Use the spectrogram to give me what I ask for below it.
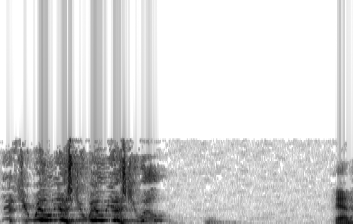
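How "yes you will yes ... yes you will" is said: put-on high, loud, shrill-pitched yell at a child; parent yelling back. Parent losing self-control, yelling back at screaming toddler. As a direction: shout the child down, pitch soaring. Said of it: "tempted to raise your voice and say".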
